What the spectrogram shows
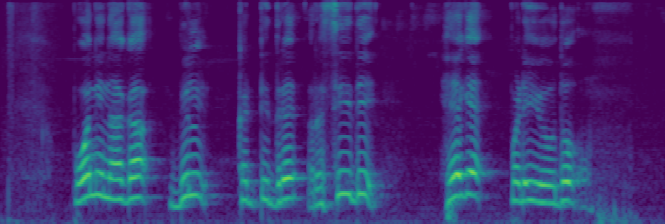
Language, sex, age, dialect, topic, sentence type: Kannada, male, 18-24, Dharwad Kannada, banking, question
